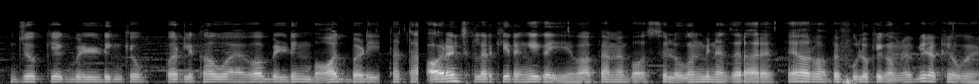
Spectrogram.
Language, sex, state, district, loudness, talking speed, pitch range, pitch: Hindi, male, Maharashtra, Solapur, -21 LUFS, 240 wpm, 110-125 Hz, 120 Hz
